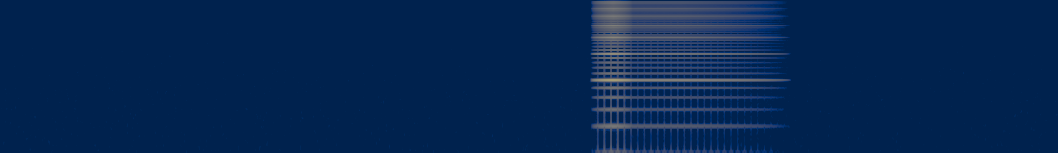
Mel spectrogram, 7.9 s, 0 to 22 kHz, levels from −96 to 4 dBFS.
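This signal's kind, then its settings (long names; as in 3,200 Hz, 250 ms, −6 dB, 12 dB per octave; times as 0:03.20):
note with an ADSR envelope saw 2,980 Hz, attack 166 ms, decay 145 ms, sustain −15.5 dB, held 0.68 s, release 820 ms −22 dBFS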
